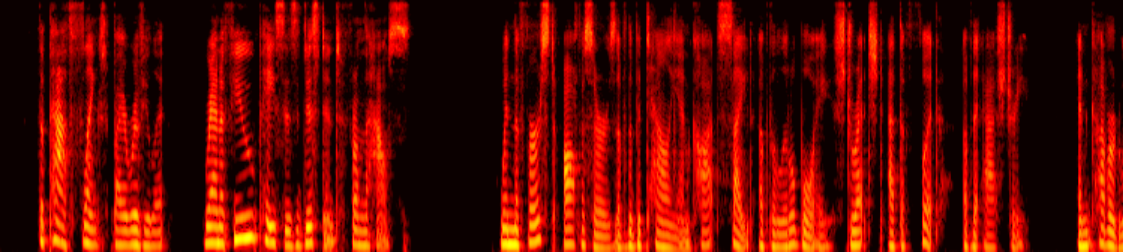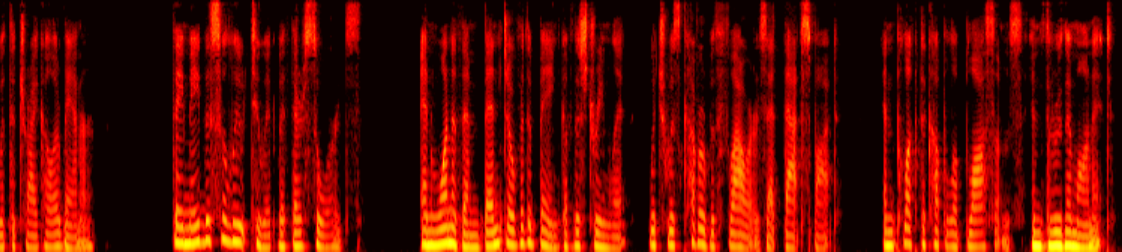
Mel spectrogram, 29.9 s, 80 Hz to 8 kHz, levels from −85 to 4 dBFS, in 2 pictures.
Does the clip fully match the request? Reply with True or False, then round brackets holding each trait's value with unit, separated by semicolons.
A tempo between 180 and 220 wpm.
False (160 wpm)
